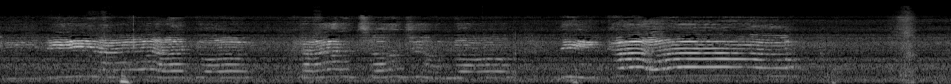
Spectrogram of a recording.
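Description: A voice sings loud, wavering sustained notes in several uneven phrases separated by short pauses, with pitch sliding up and down, a neighbor singing heard through the wall of a hotel room at night while packing for a trip, recorded as a voice memo.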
